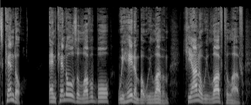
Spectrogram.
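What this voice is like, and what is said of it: Usual voice. Nothing is said of it.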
